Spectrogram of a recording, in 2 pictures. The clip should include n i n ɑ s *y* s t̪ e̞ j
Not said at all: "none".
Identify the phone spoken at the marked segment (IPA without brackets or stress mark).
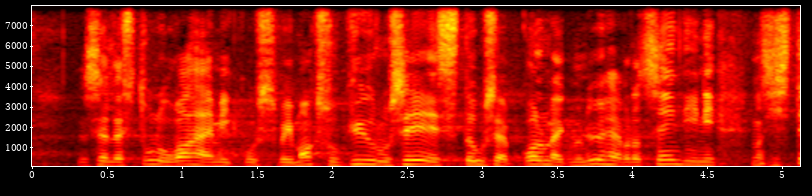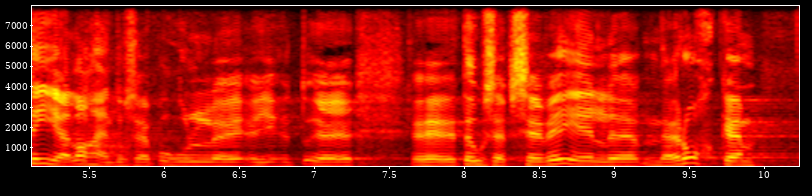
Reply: i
